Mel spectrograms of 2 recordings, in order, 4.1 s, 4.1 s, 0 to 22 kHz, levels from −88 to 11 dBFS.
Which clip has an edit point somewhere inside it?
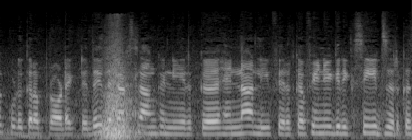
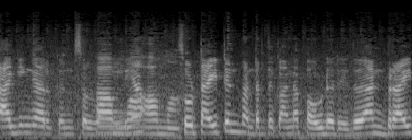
first; 1 cut; at 1.1 s

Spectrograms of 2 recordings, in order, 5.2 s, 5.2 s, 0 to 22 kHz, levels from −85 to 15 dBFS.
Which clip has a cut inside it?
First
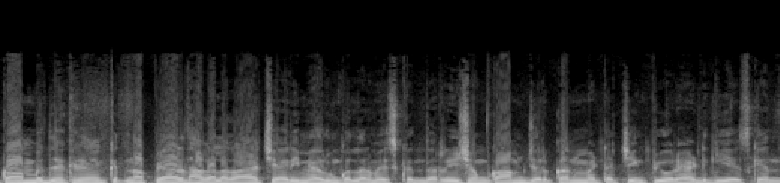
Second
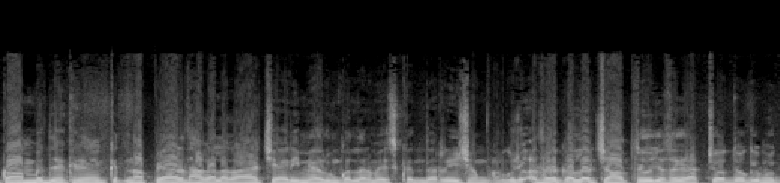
second; 1 cut; at 3.2 s

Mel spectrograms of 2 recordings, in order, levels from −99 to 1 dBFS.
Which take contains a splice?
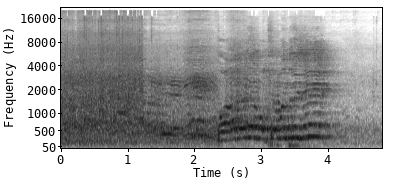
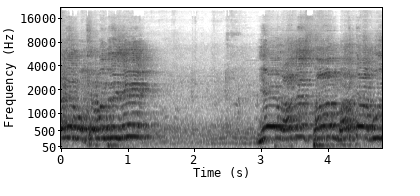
first; 1 cut; at 1.2 s

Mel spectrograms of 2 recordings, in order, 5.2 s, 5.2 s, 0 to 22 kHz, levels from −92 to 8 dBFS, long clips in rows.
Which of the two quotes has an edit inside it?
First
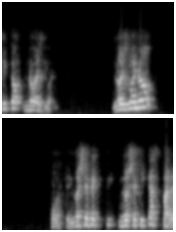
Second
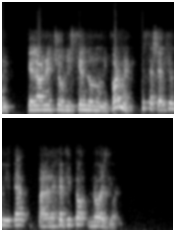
second; 1 cut; at 2.2 s

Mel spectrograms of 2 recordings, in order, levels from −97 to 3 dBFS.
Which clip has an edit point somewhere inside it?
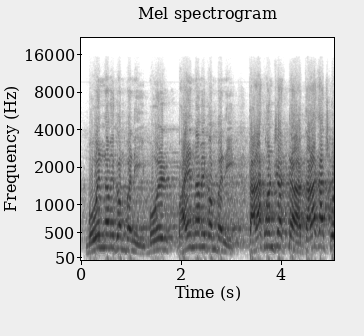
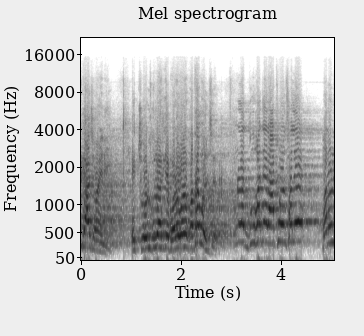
second; 1 cut; at 3.1 s

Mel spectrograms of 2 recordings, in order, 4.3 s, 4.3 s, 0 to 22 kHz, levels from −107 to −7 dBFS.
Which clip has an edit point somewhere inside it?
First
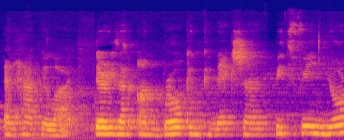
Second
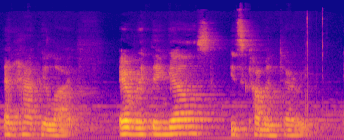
first; 1 cut; at 1.1 s

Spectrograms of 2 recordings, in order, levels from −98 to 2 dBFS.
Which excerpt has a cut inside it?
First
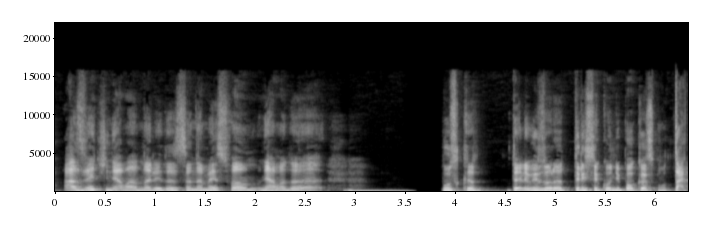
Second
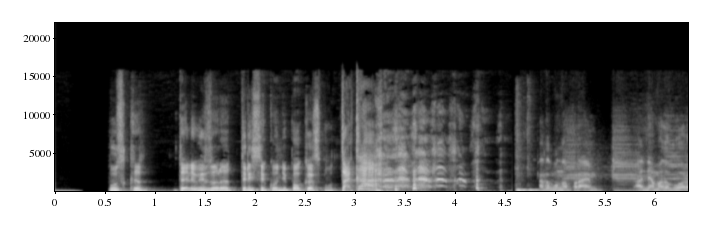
second; 1 cut; at 4.4 s

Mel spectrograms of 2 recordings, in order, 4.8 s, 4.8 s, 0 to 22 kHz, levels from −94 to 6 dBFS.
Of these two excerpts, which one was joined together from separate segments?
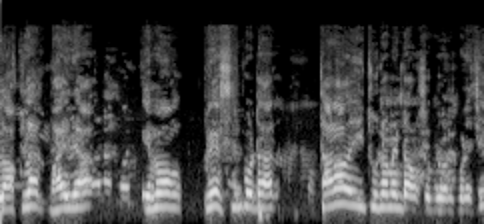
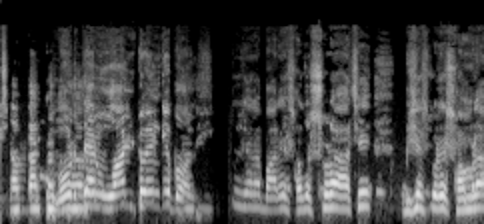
second; 1 cut; at 2.6 s

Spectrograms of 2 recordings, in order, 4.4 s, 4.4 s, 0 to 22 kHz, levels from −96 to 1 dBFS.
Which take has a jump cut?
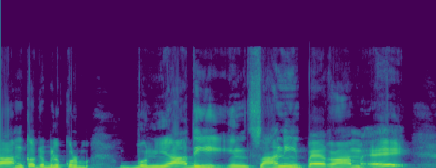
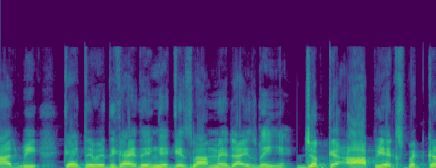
second; 1 cut; at 2.9 s

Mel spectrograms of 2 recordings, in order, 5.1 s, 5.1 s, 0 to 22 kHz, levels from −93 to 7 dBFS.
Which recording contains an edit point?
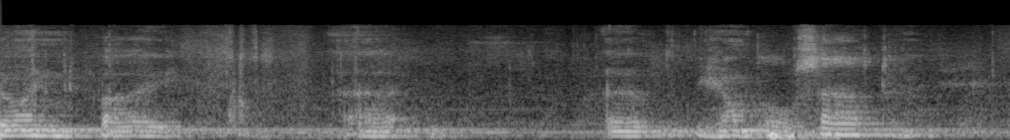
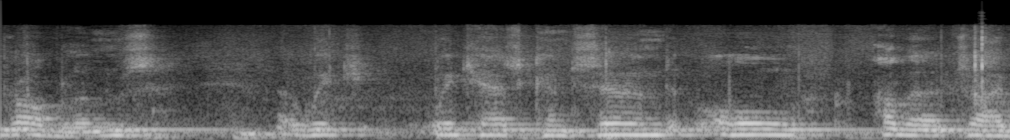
second; 1 cut; at 1.0 s

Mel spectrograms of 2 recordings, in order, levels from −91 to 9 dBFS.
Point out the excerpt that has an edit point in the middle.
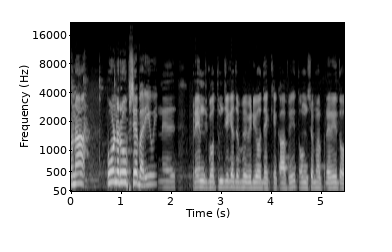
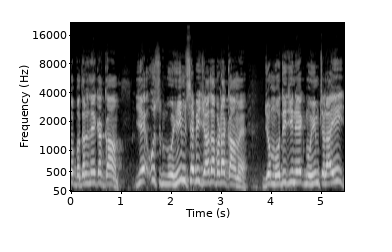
first; 1 cut; at 1.6 s

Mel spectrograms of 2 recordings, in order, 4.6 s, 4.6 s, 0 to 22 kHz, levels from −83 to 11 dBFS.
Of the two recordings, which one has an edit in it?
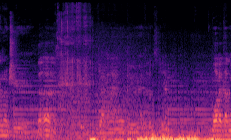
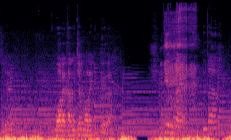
second; 1 cut; at 2.8 s

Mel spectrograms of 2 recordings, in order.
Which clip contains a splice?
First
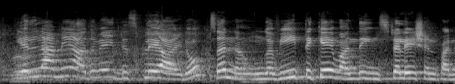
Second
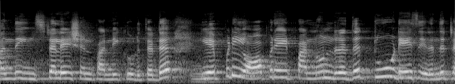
first; 1 cut; at 2.1 s

